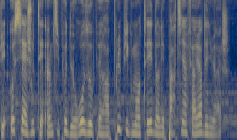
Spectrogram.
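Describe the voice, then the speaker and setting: With music in the background, a woman talks at a medium pitch with ordinary pitch variation. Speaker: watercolor artist. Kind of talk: tutorial voice-over.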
